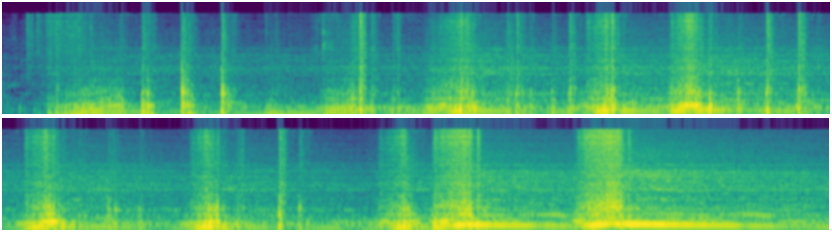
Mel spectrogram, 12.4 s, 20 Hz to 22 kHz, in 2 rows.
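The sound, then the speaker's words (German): A Mercedes-AMG CLA 45 S 4matic Plus Coupé engine revving repeatedly in short bursts, its pitch rising and falling, punctuated by sharp pops and crackles from the exhaust, ending in a longer rising rev. “Und dieser Sound gehört zum Mercedes AMG CLA 45S 4matic Plus Coupé.”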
